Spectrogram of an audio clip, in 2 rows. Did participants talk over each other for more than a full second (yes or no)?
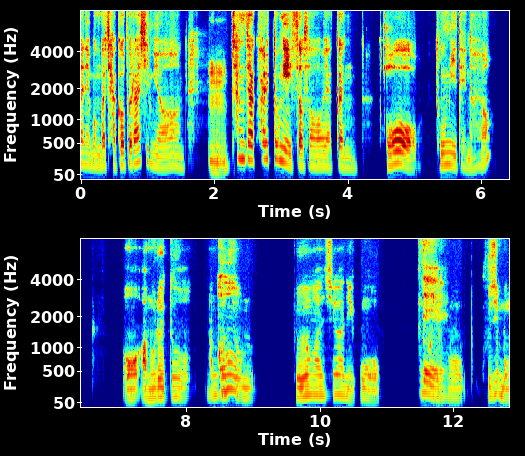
no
